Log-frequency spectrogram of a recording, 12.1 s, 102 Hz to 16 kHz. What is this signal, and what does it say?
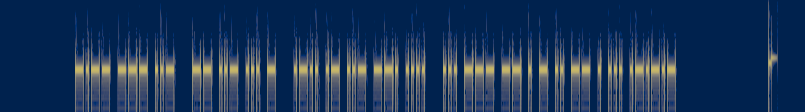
Morse code, heard as a keyed tone, about 30 wpm, 700 Hz. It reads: YOU MUST LAUGH SOMETIMES.
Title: Sentences from Top 600 Words 30wpm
